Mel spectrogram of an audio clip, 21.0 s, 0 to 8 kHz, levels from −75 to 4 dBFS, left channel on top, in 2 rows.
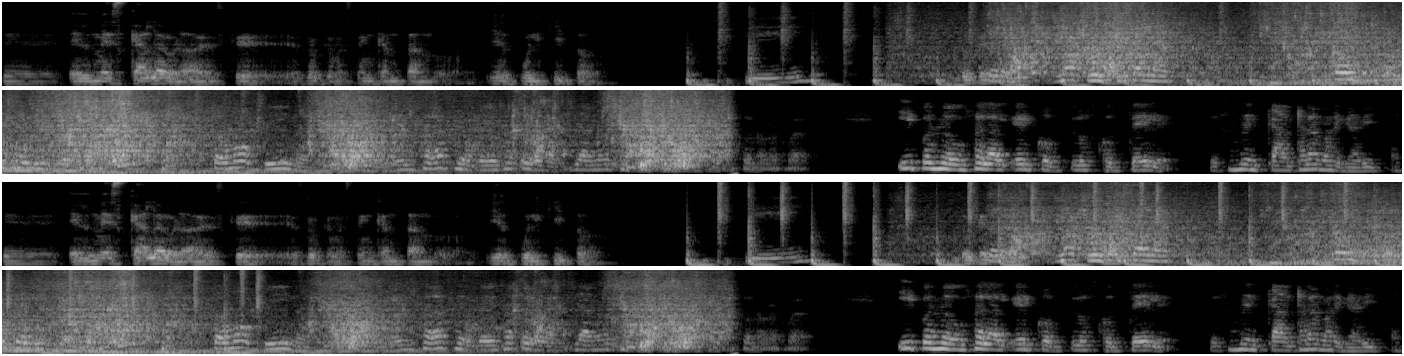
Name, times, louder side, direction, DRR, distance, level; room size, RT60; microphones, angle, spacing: voice 1, 0.0-3.4 3.6-4.5 7.2-7.7 8.2-8.5, right 2 dB, 40° right, 1.5 m, -35 dB
sound 1, 5.1-12.5, right 6 dB, 60° right, 0.4 m, -33 dB
voice 2, 5.6-6.1 7.4-8.8 10.0-11.1 12.1-16.5 17.2-19.3 19.6-20.8, left 1 dB, 5° left, 0.6 m, -31 dB
sound 2, 6.6-16.0, left 4 dB, 55° left, 0.8 m, -27 dB
Motorcycle, 8.5-14.4, right 1 dB, 80° right, 0.8 m, -34 dB
4.2 x 2.2 x 2.7 m
head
